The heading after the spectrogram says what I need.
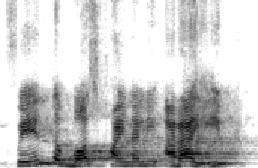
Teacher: rising बोलेंगे that means द sentence is incomplete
